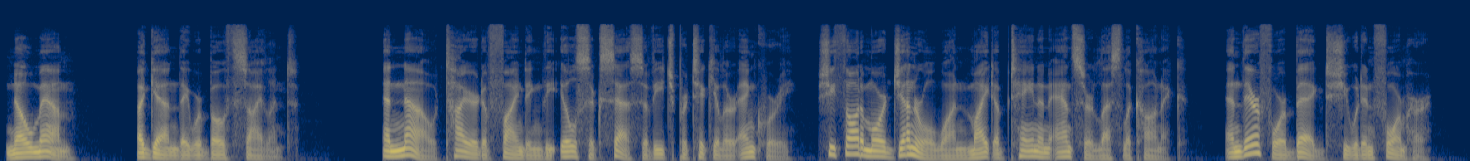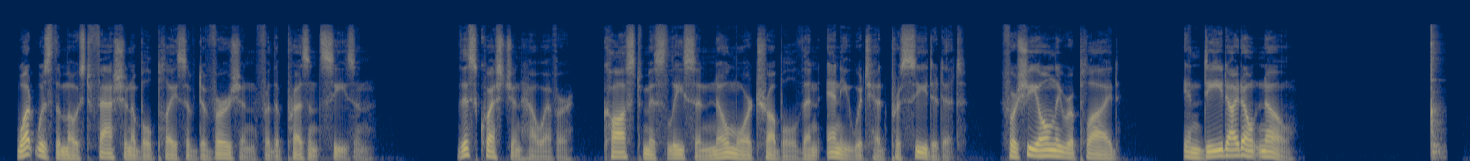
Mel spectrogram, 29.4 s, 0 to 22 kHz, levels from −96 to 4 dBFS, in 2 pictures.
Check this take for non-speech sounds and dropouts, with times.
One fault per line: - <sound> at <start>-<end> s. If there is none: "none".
- tap at 29.0-29.2 s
